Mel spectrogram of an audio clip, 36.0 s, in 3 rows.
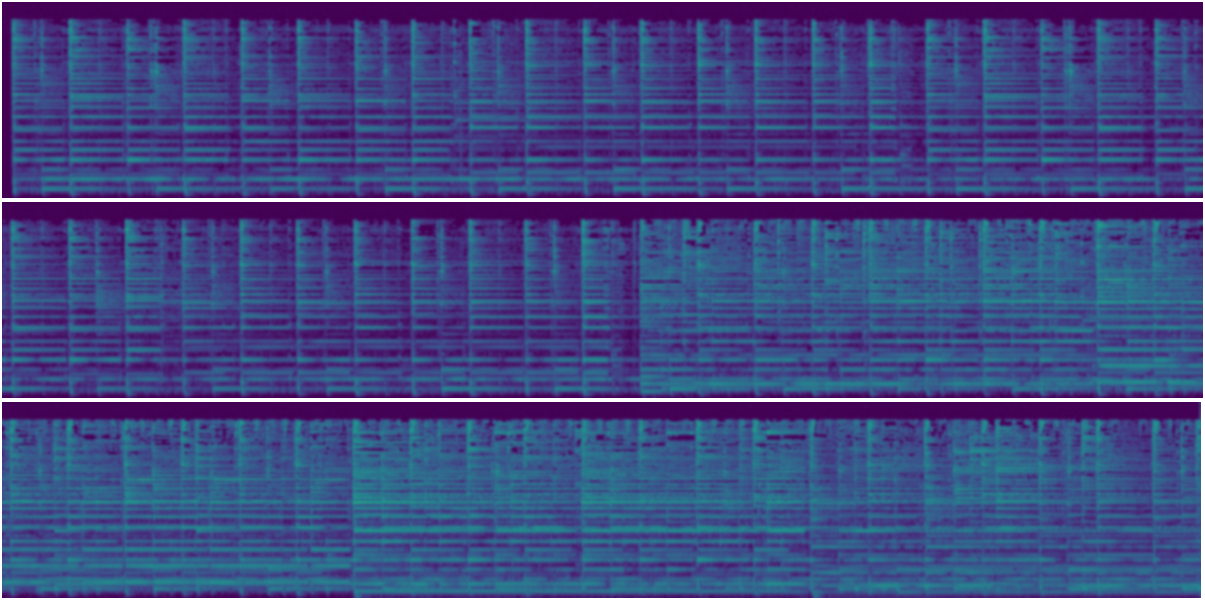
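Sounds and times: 
guitar: 0.0 - 36.0
percussion: 0.1 - 36.0.

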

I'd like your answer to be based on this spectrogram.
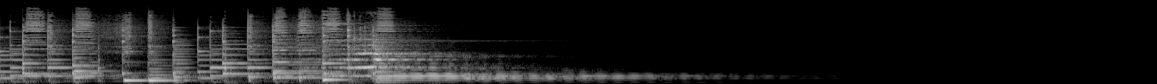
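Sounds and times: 
music without drums or bass: 0.0 - 8.1.

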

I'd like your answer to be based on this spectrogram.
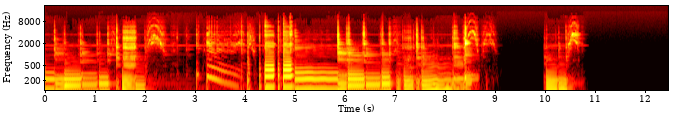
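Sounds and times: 
bass: 0.0 - 9.0, 10.0 - 10.8.

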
